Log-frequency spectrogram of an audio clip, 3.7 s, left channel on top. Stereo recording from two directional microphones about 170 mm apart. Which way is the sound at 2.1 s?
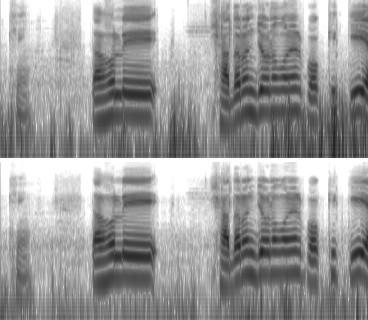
30° left (ahead or behind).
